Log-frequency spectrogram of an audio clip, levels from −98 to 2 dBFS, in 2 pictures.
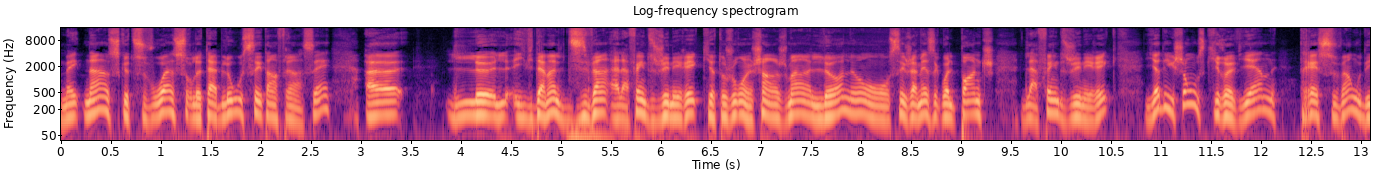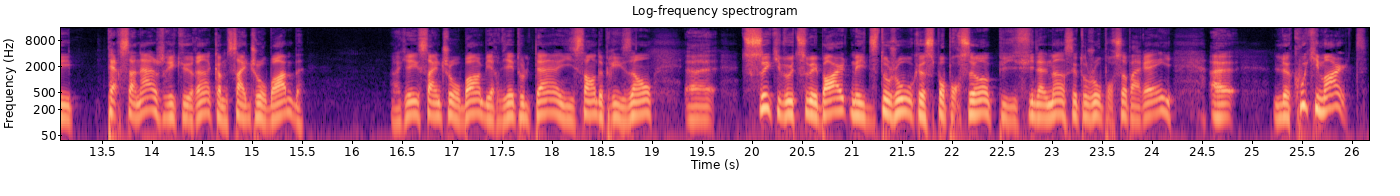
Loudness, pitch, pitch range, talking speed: -17 LUFS, 145 Hz, 130-160 Hz, 225 wpm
